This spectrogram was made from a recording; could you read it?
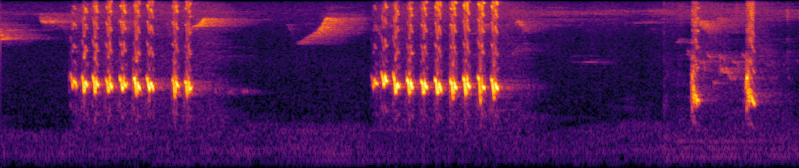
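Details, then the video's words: Female sooty-headed bulbul in breeding condition, calling for the male with two fast chattering bursts of about nine and ten sharp notes each, then two lone clipped notes after a pause. "Suara Burung trucukan gacor memanggil lawang pancingan trucuk betina mmanggil jantan agar bunyi"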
